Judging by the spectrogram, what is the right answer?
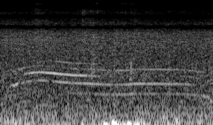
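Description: A pet cat named Walter gives a single short, sweet meow for attention, fairly close and soft over a quiet room background.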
